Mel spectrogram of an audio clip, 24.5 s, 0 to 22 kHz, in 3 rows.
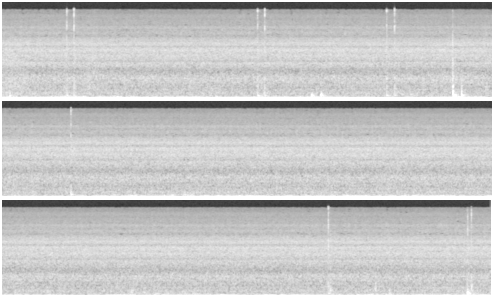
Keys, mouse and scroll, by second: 1.2 click, 4.4 click, 5.2 r, 7.6 i, 9.6-22.1 drag, 24.3-24.4 shift+middle drag.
